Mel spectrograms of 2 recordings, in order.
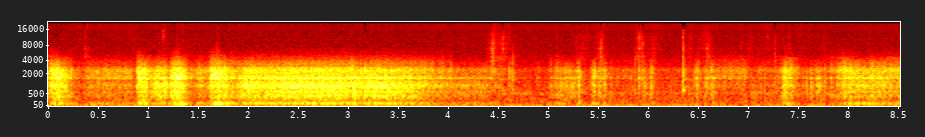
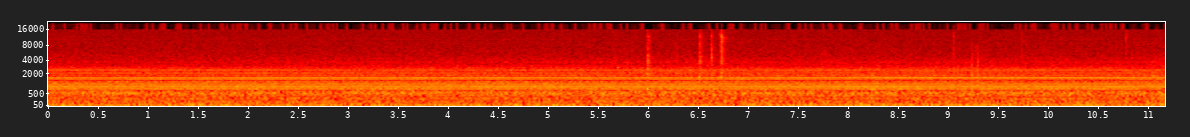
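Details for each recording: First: Marconi Model 295 two-band AM/SW receiver, first checkout, AM band: hiss and a steady whistle while tuning, stations coming through between bursts of static; normal AM reception. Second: Marconi Model 295 AM/shortwave tube receiver, volume full: steady low mains hum with buzzy edge and no station; band selector likely on phono, not a receiver fault; a possibly loose tube was wiggled.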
